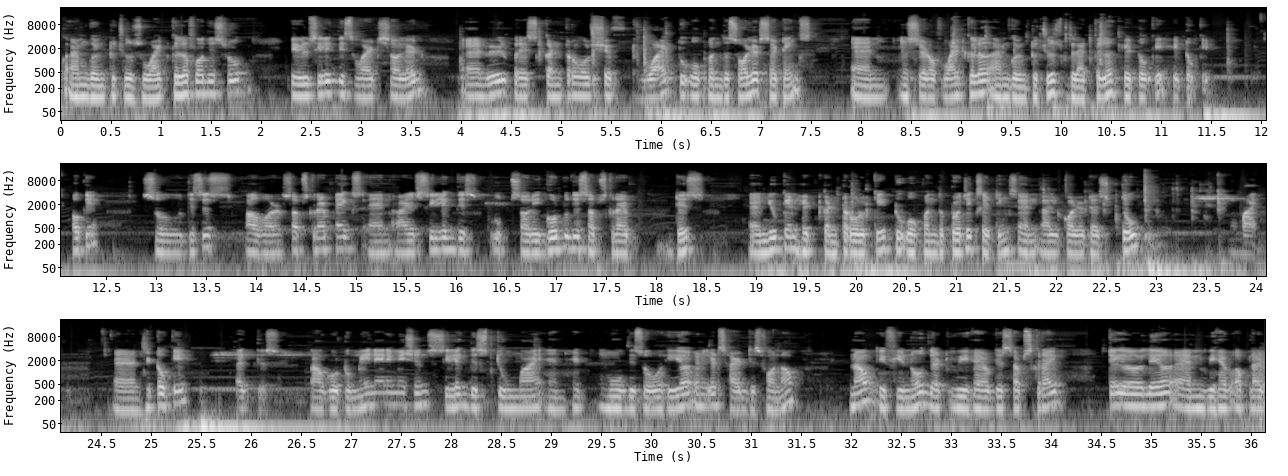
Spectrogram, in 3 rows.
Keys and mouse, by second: 5.3 click, 5.8 ctrl+shift+y, 7.7 click, 9.2 \, 9.8 Return, 10.3 Return, 11.3 click, 16.8 click, 20.4 ctrl+k, 22.3-24.1 typing, 24.8 Return, 26.8-30.3 drag, 35.5 click.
